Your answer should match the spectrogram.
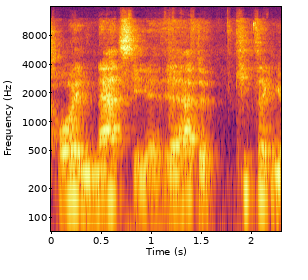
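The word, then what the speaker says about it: Hojnacki: h OJ na a Ki but it's it's pronounced Hoy natski I have to keep thinking about that still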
